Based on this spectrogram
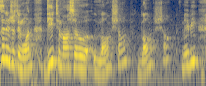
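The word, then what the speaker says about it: Longchamp: interesting one the tomaso longshot long shot maybe it's definitely not long champ i know a lot of americans would probably say long champ i've heard a lot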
